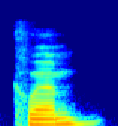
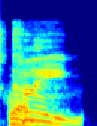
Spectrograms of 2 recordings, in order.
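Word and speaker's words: Klim: and Ukrainian singer producer clim aulov did I say that correctly I butchered it a little bit there Gary it's it's clean CLE okay and I'd love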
